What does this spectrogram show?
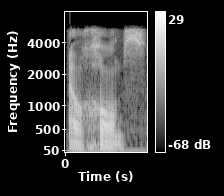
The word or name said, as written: Al Khums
